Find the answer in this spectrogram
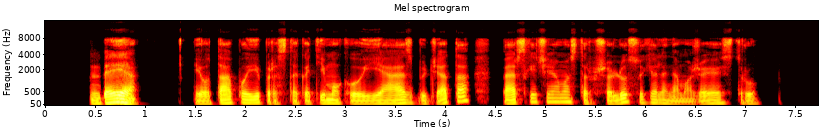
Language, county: Lithuanian, Marijampolė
